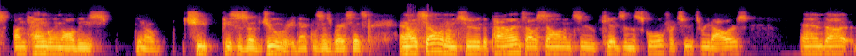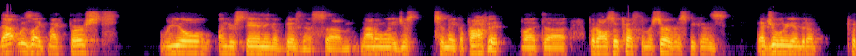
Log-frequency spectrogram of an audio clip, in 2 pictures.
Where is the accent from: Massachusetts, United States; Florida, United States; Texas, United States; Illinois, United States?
Florida, United States; Miami; I am born and raised in Miami, Florida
